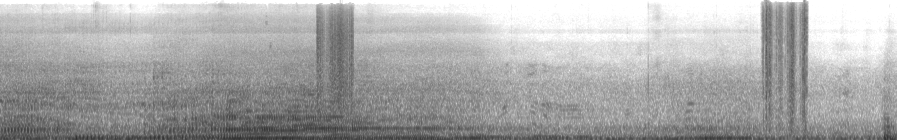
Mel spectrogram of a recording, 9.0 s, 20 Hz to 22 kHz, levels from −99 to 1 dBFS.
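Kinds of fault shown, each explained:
Corrupt frame decoded: Bits inside compressed data were damaged in transit or storage, and the decoder played the faulty frames rather than concealing them, so spectral energy landed in the wrong places. At 2.70 s this gives a single brief glitch, roughly two frames' worth of misplaced content peaking at around -20 dBFS.
Cable scratch noise: A worn cable, connector or control was likely being disturbed, its contact resistance fluctuating rapidly and injecting irregular bursts of noise into the signal. This is heard twice, from 3.17 to 3.55 s and from 7.63 to 8.08 s, as a dense, uneven scratching and rustling roughly as loud as the sound itself. Each episode lasts under half a second.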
